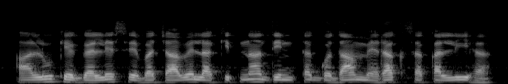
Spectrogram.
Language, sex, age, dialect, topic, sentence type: Magahi, male, 18-24, Western, agriculture, question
